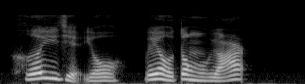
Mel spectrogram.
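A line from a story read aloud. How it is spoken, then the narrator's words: Sighing. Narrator (Chinese): 伊娜叹道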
